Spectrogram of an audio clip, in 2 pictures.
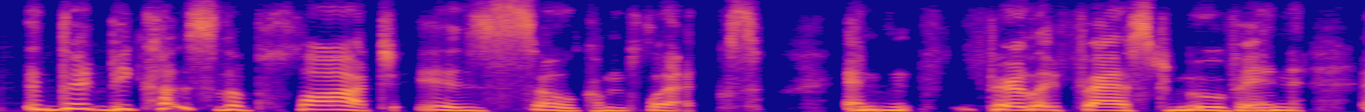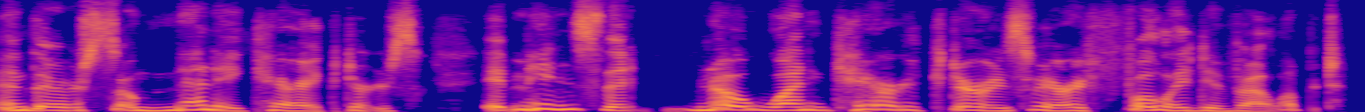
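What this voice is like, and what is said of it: Strained, failing voice. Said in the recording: “sorry, my voice, I got to losing my voice”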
